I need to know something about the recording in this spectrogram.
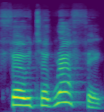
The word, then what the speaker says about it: photographic: Photographic. This word has several syllables. Photographic. Gra here is the strongest syllable in the word. That's why it has the primary stress. Now, the syllable pho is the second one in strength. That's why it has the secondary stress.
